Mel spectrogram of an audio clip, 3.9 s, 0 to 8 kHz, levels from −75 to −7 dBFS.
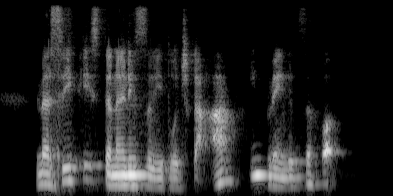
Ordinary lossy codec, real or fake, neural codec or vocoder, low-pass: none; fake; codec, 16 kHz, 0.5 kbps, X-Codec, HuBERT features, trained on balanced general audio; 7.2 kHz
